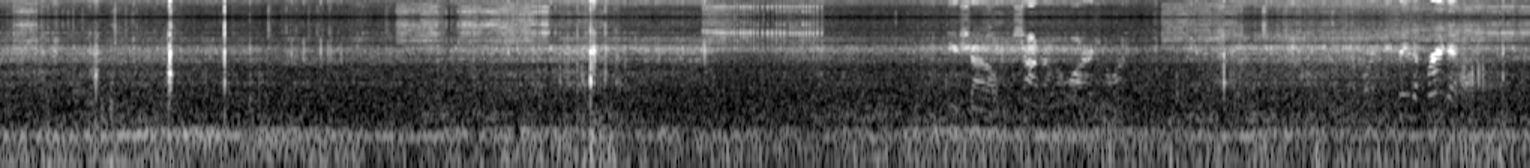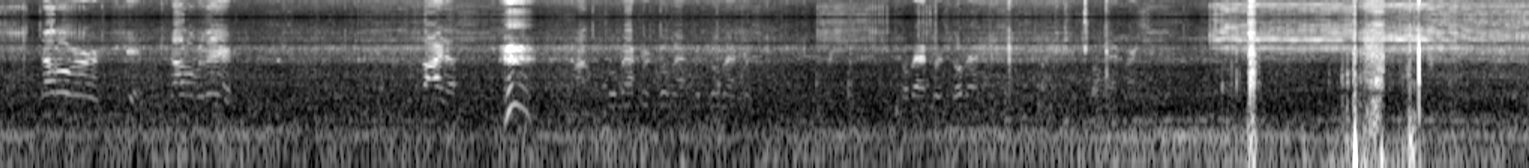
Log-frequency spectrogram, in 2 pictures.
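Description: A boat's engine runs steadily under the rush of water along the hull as the boat turns to chase a hooked fish, with muffled voices now and then. Near the end come a few loud knocks and splashes of water against the side.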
